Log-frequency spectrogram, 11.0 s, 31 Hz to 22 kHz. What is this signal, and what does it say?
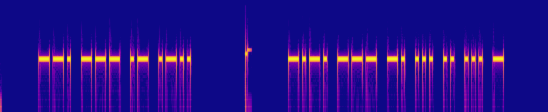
Morse code, heard as a keyed tone, about 17 wpm, 700 Hz. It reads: GOAL CONSIST
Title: Sentences from Top 1400 Words - New Word Drill Alt - 17wpm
